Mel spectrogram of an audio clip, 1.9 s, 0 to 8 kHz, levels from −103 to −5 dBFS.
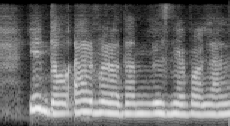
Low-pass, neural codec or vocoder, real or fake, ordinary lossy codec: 7.2 kHz; codec, 32 kHz, 1.9 kbps, SNAC; fake; none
